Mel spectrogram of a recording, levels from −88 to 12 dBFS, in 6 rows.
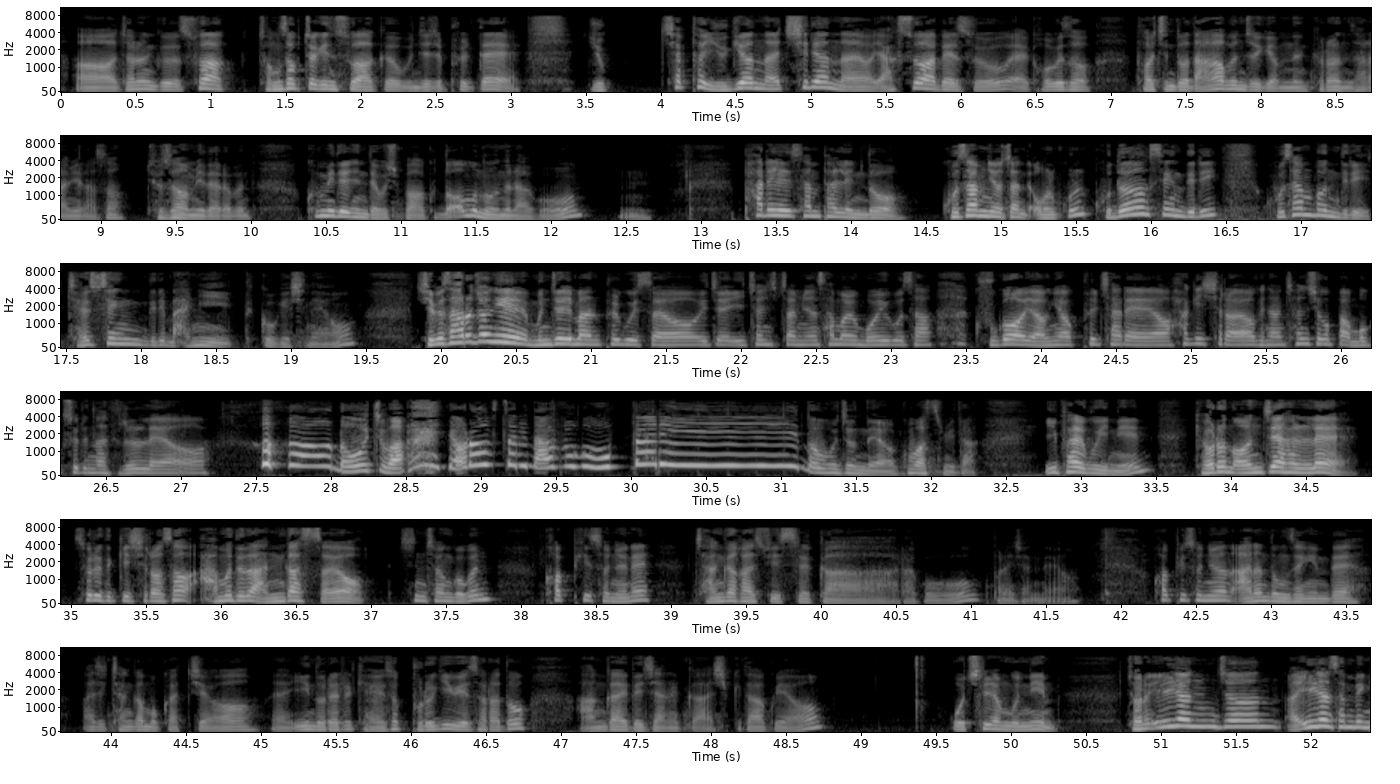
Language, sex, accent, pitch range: Korean, male, native, 120-190 Hz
